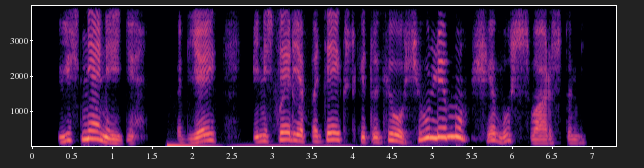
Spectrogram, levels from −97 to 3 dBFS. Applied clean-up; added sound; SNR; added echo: neural mask model DeepFilterNet 3.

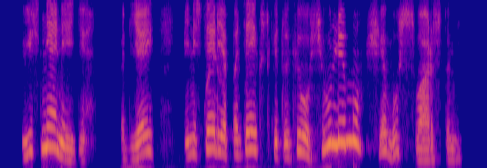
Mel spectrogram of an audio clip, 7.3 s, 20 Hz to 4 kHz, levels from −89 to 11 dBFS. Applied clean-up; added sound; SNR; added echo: neural mask model Resemble Enhance denoiser.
